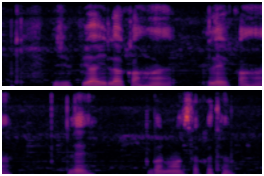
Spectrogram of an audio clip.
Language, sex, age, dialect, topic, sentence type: Chhattisgarhi, male, 25-30, Western/Budati/Khatahi, banking, question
